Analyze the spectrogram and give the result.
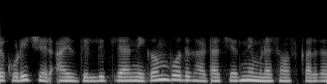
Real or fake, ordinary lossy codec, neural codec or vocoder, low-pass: fake; none; codec, 24 kHz, 0.9 kbps, DualCodec; 3.6 kHz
